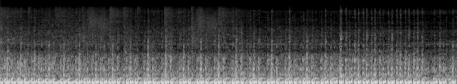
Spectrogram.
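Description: A Harley-Davidson motorcycle engine runs steadily and close by, a loud low rumbling idle with a clattering pulse and slight revving, heard alone with no talking, at a campground on Hatteras Island in the Outer Banks.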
